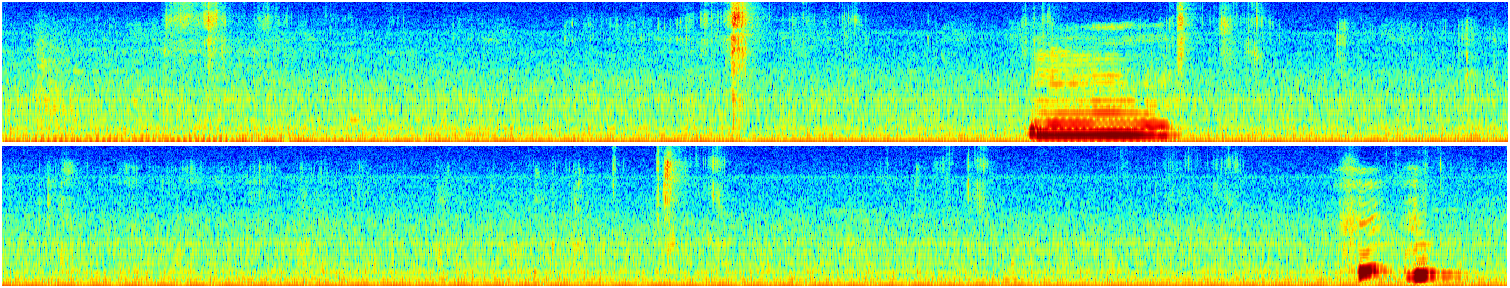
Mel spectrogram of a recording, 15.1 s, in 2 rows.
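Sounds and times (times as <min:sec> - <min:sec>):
steady low hum: 0:00.0 - 0:15.0
chewing with wet mouth clicks: 0:00.8 - 0:01.5, 0:05.9 - 0:11.2, 0:11.9 - 0:13.8.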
